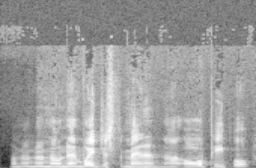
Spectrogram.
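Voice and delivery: soft, urgent murmur of a mother holding on; hushed protective mother. Retold or imitated. Mary quietly objects to the shepherds, holding her baby close.

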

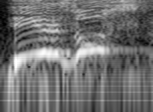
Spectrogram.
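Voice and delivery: extremely high falsetto shriek; startled squeal. Acted. Villain seeing his escaped prisoner, startled squeal. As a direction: squeak the name in shock. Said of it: "pisnął Kojtyła".

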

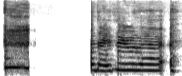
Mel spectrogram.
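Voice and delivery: drawn-out goofy innocence; Urkel-like line. Pretend. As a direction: play the nerdy sitcom catchphrase. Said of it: "Urkel catchphrase".

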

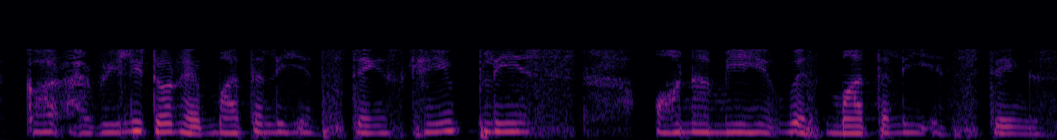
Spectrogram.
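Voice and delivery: softly pleading with God; quiet prayer. Retold or imitated. Mother in labor begs God for motherly instincts, hushed. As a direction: murmur the plea, barely above breath. Praying at the delivery bed.

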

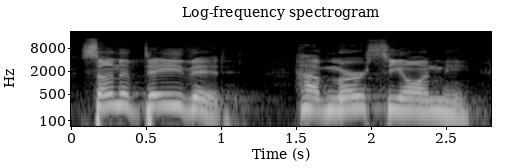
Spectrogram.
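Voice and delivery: high, insistent calling plea; crying out. Acted. Blind man calling Jesus over the crowd's objections, crying out. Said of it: "he cried out".

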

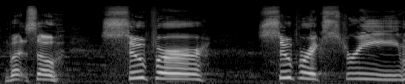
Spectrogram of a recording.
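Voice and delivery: ordinary talk

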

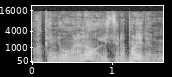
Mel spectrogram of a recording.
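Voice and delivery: low mocking cat-like impression of a senator; deep mocking McConnell voice. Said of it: "You got Mitch McConnell".

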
